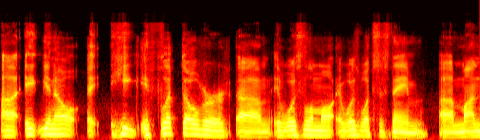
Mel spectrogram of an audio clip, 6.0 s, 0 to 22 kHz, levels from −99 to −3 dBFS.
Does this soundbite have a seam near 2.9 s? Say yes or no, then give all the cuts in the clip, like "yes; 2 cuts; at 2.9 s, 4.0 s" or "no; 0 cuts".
no; 1 cut; at 1.2 s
